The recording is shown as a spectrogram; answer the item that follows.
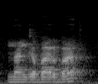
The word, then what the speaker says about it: Nanga Parbat: Więc na pewno wizja takiego dwutygodniowego treku, czy na przykład na Angahartap, to ta najwyższa góra. – Nanga Parbat. – Musisz się najpierw nauczyć wymawiać.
